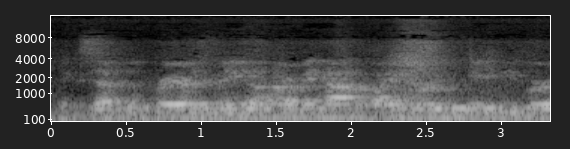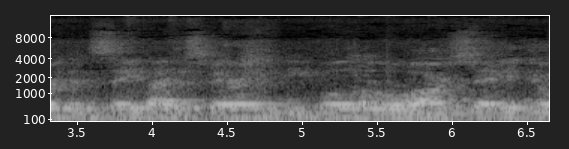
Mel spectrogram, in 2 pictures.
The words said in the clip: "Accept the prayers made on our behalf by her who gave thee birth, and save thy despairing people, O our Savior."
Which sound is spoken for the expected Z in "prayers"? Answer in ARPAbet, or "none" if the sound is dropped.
Z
